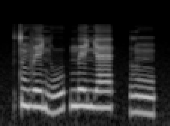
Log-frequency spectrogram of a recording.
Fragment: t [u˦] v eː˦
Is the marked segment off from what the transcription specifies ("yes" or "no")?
yes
